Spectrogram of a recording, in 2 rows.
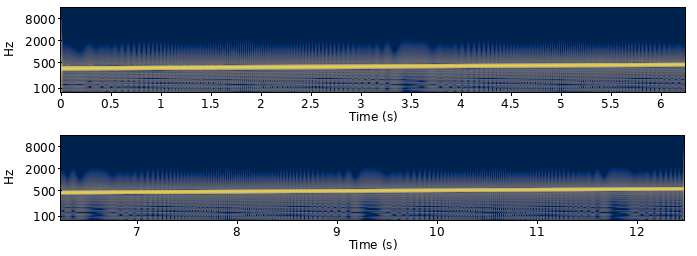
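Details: Online hearing frequency sweep for matching tinnitus pitch: a pure tone rising from a low rumble at 20 Hz up to 20,000 Hz. Keep headphone volume moderate, because the extreme frequencies are hard to hear.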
